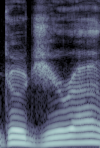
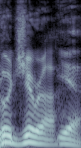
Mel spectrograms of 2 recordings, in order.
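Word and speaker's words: ゴジラ: pronounce it Godzilla so Godzilla in Japan Gojira like Gojira is the original yeah that's what I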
